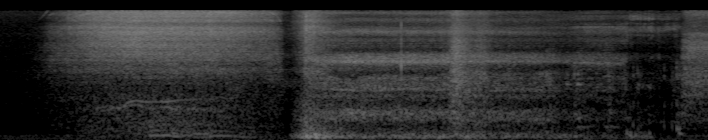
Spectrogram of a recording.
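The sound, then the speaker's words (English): A long, airy breath drawn in, followed by a second steady rush of breath lasting several seconds, with no talking; a person taking a deep breath. “And so then you took a deep breath. I took a deep breath.”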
